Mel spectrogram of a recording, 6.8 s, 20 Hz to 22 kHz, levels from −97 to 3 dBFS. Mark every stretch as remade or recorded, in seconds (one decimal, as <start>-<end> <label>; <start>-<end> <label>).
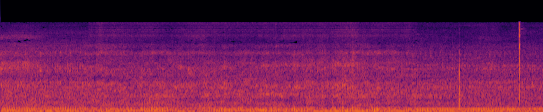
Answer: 0.0-1.1 recorded; 1.1-5.2 remade; 5.2-6.8 recorded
